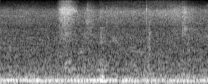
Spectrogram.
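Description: A steady low mechanical hum, like a motor or engine running, with a brief hiss about half a second in.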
